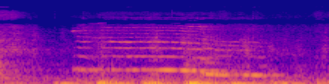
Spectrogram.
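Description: A labradoodle puppy giving one long whine that falls slightly in pitch, over soft low thumps.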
